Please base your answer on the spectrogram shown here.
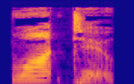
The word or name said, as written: want to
